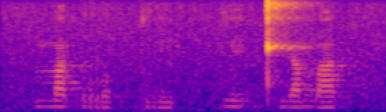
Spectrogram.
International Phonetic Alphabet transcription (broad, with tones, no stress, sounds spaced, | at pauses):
m a˥˩ t̚ r o˦˥ k̚ p r i˦˥ t̚ | p l i˦˥ t̚ kʰ i˦˥ a̯ m a˦˥ t̚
